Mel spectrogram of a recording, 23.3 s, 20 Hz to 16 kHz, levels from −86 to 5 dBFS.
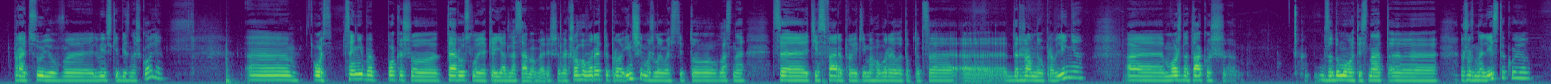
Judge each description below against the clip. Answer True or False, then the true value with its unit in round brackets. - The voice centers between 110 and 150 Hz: True (140 Hz)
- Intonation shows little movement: True (2.3 semitones)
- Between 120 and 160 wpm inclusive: False (105 wpm)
